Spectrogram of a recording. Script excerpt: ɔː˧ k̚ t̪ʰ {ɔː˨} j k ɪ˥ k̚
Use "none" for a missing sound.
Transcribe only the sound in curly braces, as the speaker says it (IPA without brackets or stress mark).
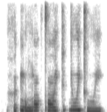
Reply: ɔː˧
